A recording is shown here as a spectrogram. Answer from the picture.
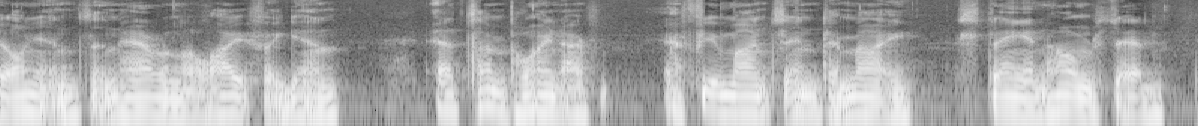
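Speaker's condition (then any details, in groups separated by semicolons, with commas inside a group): Essential tremor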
